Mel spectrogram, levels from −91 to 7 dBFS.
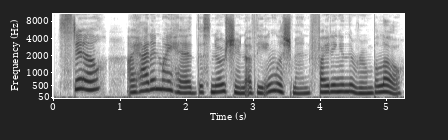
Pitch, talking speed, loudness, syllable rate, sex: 260 Hz, 180 wpm, -14 LUFS, 4.4 syllables/s, female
